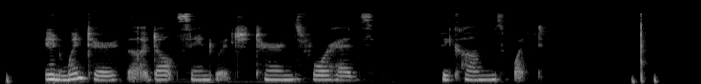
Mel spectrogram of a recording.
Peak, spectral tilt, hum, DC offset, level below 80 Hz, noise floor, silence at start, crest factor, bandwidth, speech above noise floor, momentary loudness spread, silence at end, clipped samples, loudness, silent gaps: -6 dBFS; -3.5 dB/octave; none; under 0.1%; -68 dBFS; under -90 dBFS; 0.05 s; 26 dB; 11.5 kHz; over 60 dB; 14 LU; 0.45 s; under 0.1%; -31 LUFS; none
